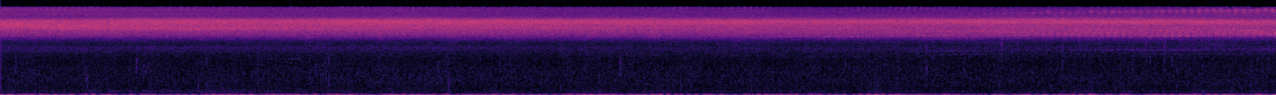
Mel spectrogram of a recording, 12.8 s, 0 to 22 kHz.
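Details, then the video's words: Midday summer cicadas on 28 July 2021 in hillside Nisshin, about 20 km from downtown Nagoya, Japan. The thin, steady high-pitched drone persists without pause, partly masked by louder low rumble and occasional soft clicks. "Summer Cicadas Sounds"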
